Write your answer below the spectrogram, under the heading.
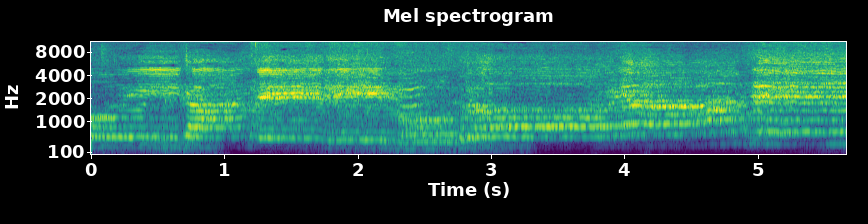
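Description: Voices singing together, slowly, with long held notes that slide from one pitch to the next.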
